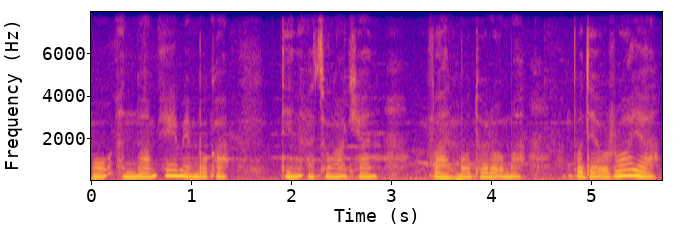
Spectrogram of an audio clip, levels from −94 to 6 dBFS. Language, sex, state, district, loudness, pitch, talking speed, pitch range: Mizo, female, Mizoram, Aizawl, -14 LUFS, 215 Hz, 230 wpm, 210-225 Hz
